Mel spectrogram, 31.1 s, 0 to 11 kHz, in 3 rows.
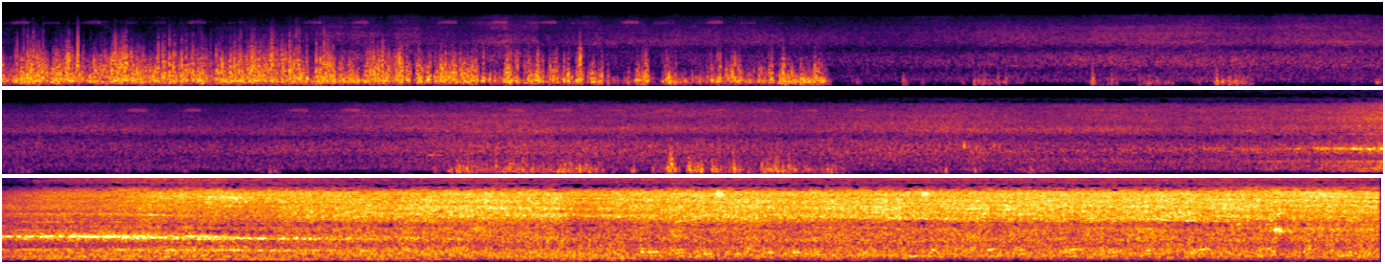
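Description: Wind buffeting the microphone for the first few seconds, then quieter; about two-thirds of the way in, a freight train of hopper wagons hauled by an E652 electric locomotive arrives and runs through the station, its wheels and wagons rolling past loudly and steadily.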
